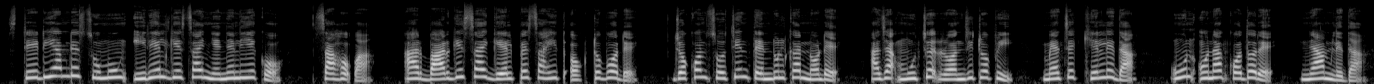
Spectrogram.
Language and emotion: Santali, neutral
